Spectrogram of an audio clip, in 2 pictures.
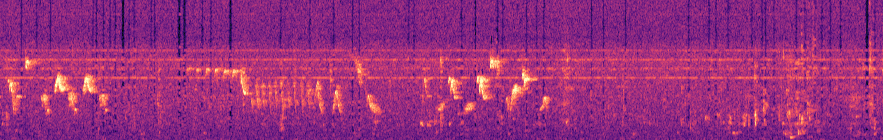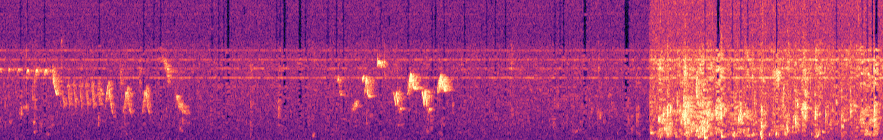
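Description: A songbird sings short, high phrases again and again, with gaps of a few seconds between them. About three seconds before the end, a much louder stretch of rustling and clattering noise cuts in.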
